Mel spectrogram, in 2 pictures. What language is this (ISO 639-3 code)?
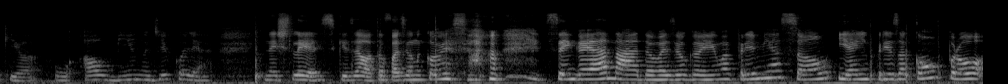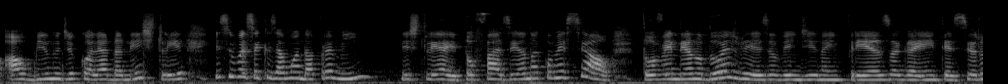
por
